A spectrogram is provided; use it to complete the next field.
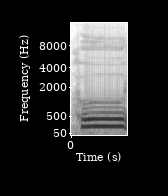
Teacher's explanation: Nah, sebelum ha dhamir ini ada huruf yang berharokat atau huruf hidup. Jadi panjangkan ya 2 harokat.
